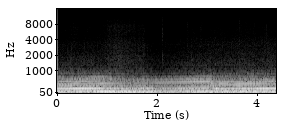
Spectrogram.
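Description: A 2018 Mercedes-AMG C43, Malaysian CKD build, accelerating on Sepang Circuit, its engine drone loud and steady from inside the car, pitch climbing gradually and then dropping briefly at a gear change before it pulls on again.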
